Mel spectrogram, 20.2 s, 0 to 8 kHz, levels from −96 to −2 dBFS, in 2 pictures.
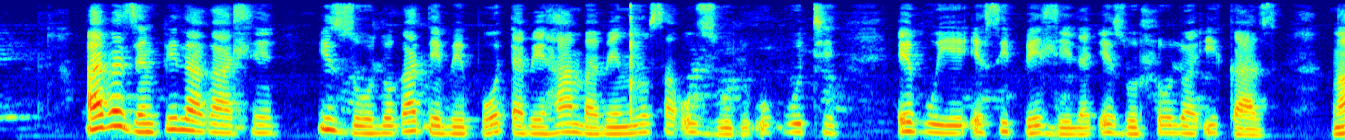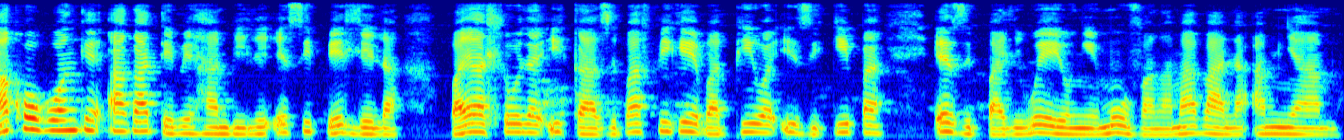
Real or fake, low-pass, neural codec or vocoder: real; 7.2 kHz; none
